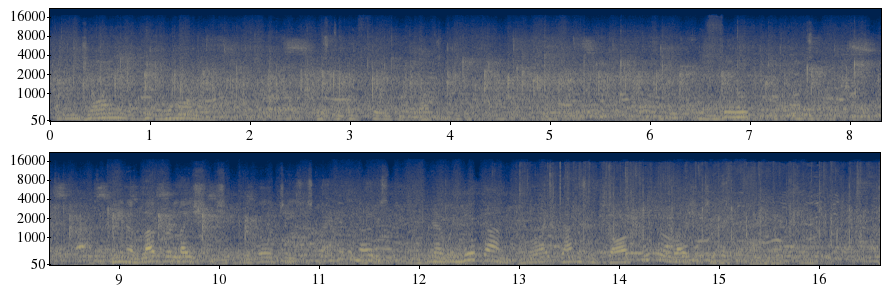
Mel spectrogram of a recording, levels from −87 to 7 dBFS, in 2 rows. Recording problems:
murmuring crowd; very loud; throughout; 2 dB above the speech

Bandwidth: 17.5 kHz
